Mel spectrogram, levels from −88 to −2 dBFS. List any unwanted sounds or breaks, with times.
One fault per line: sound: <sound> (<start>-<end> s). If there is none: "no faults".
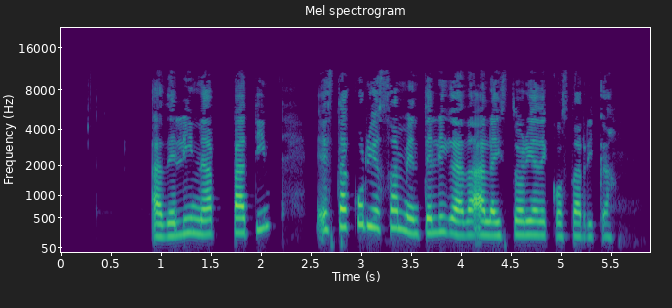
no faults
